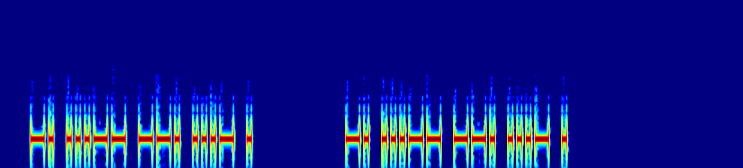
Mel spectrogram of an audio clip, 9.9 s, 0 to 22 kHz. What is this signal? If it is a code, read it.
Morse code, heard as a keyed tone, about 20 wpm, 700 Hz. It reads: N3GVE N3GVE
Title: USA Call Signs - 5 Characters - Repeated 3x - 20wpm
